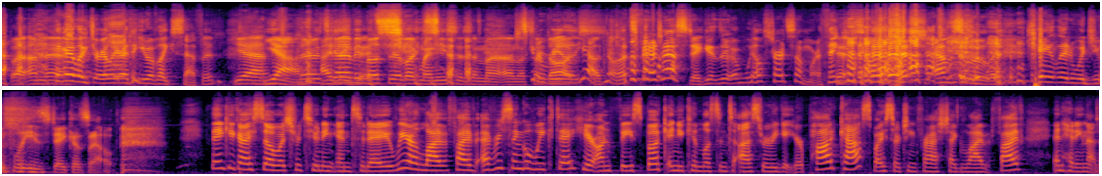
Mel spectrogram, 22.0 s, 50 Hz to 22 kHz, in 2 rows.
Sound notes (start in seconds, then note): 0.0 laughs; 8.3 laugh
